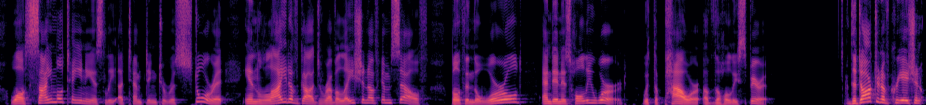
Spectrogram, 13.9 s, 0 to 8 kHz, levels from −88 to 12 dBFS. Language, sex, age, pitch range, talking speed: English, male, 40-59, 140-205 Hz, 145 wpm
